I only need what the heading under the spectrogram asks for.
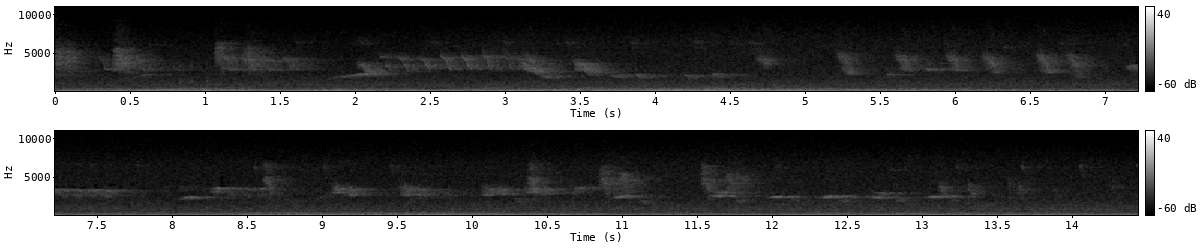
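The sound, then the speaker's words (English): A bird sings a steady stream of bright, high chirps and short warbling phrases throughout, heard outdoors over a constant low rumble of wind or ambient noise. “Or close your eyes because it's easier to close off that input, but you can still open your eyes and focus your awareness on the bird that is singing.”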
